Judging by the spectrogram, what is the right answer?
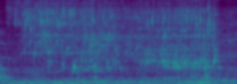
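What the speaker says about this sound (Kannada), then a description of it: "ಒಂದು ಪಾತ್ರೆ ಇಟ್ಟಿದ್ದೀನಿ. ಇದಕ್ಕೆ ನೀರು ಹಾಕ್ಕೊಳ್ತೀನಿ." Water pours into a pot on a gas stove in one short, steady stream, a soft splashing gurgle up close.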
